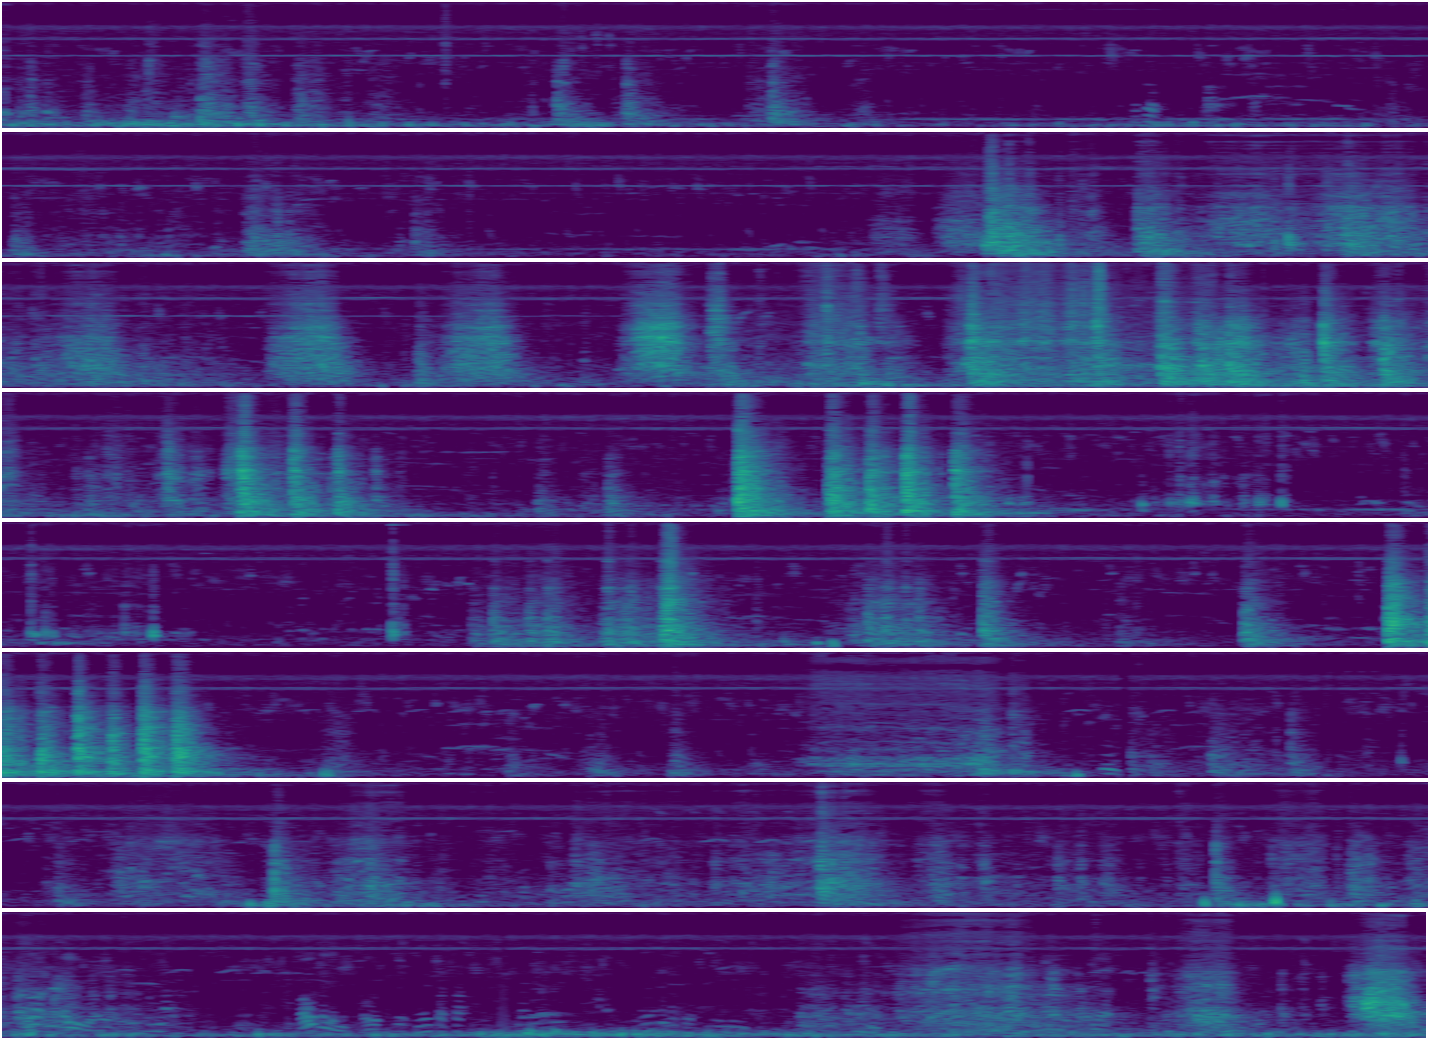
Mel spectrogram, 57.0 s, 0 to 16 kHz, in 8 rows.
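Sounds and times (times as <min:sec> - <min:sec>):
faint insect drone: 0:00.0 - 0:57.0
knocks on metal roof sheeting: 0:11.9 - 0:26.5, 0:30.9 - 0:37.4.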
